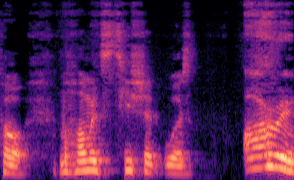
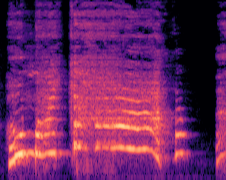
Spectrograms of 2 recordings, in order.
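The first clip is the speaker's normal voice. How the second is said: high, very slow mock scream; loud high drawn-out mock wail; imitated scream; 3 dB louder, much slower than usual. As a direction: wail it like a terrified friend. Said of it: "Junior was screaming".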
